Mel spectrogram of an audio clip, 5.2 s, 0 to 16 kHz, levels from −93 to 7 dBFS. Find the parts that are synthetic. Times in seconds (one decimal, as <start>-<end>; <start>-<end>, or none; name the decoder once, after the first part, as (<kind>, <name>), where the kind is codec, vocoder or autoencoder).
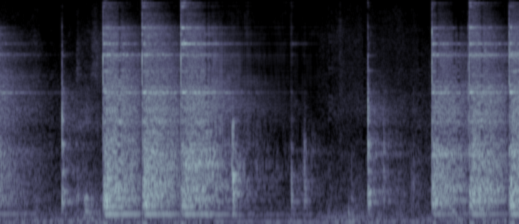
2.1-3.2 (vocoder, BigVGAN v2)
